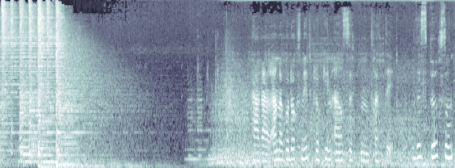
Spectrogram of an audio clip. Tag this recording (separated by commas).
Speech, outside, urban or man-made, Music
